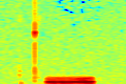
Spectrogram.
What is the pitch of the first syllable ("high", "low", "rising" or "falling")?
rising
